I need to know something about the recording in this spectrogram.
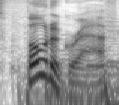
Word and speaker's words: photograph: to bring up because photograph is one of the most famous stress-shifting words in English. Oh, tell me more. Okay, so watch this. Photograph, the noun, stress on the first syllable, then photography, the art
